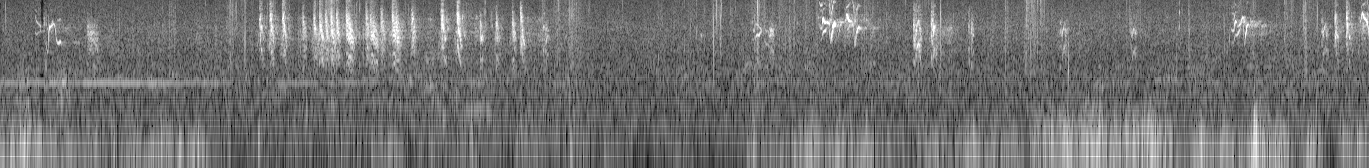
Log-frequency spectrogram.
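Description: Small birds chirping in short scattered bursts, with wind rumbling on the microphone.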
